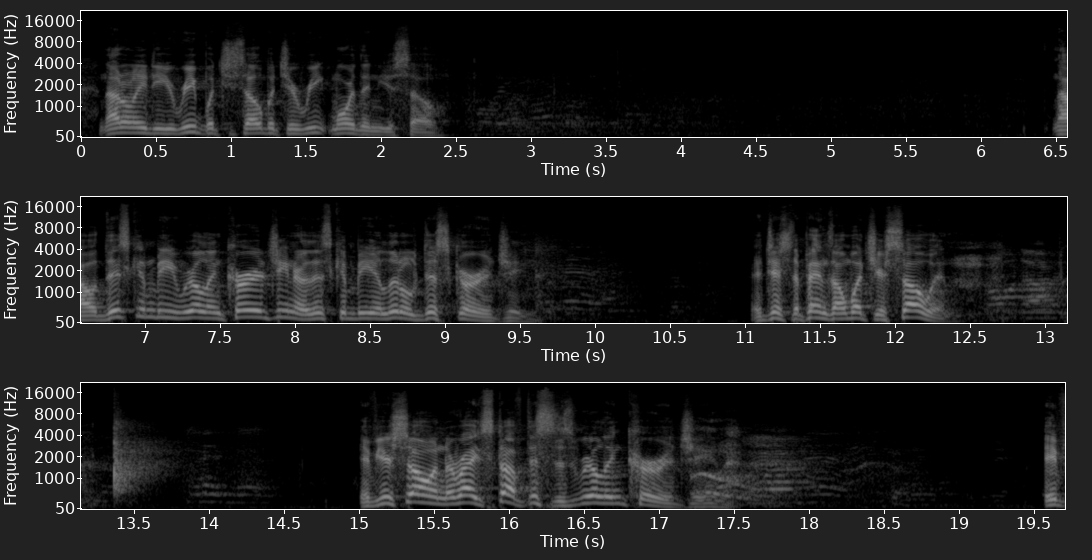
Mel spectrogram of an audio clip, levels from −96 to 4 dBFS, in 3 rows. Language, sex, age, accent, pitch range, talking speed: English, male, 50-69, American, 170-230 Hz, 140 wpm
